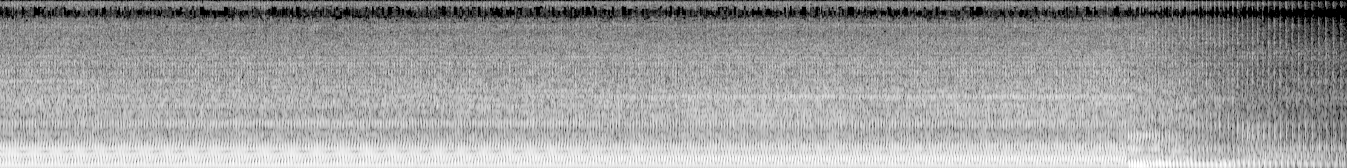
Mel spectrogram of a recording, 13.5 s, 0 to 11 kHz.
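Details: 5000 W Powerback gas generator after a replacement Hipa carburetor, new fuel lines, filter, petcock, spark plug, gaskets and oil: steady even engine drone, smooth until shutdown, running healthy.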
